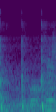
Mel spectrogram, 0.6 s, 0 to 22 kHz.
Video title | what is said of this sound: Penny’s Kitchen- “Lassy “ Soda Bread_Full HD 1080p_MEDIUM_FR30.mp4 | it sounds hollow and when it sounds hollow on the bottom your soda bread is ready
